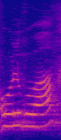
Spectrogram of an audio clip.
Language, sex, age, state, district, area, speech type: Goan Konkani, female, 30-45, Goa, Tiswadi, rural, spontaneous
